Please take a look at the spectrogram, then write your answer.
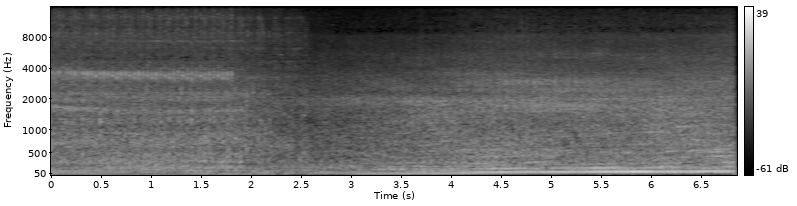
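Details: Mini R56 at idle after timing chain replacement: a light, fairly even rattle about three to four times a second over the idle hum. The chain-area noise remains and its cause is unclear.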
